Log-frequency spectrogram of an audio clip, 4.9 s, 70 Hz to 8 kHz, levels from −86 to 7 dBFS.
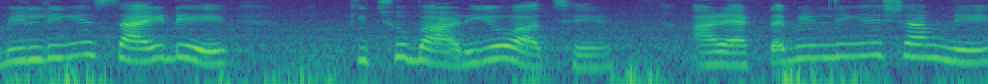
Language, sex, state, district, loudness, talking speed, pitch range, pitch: Bengali, female, West Bengal, North 24 Parganas, -19 LUFS, 145 wpm, 240-330 Hz, 285 Hz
